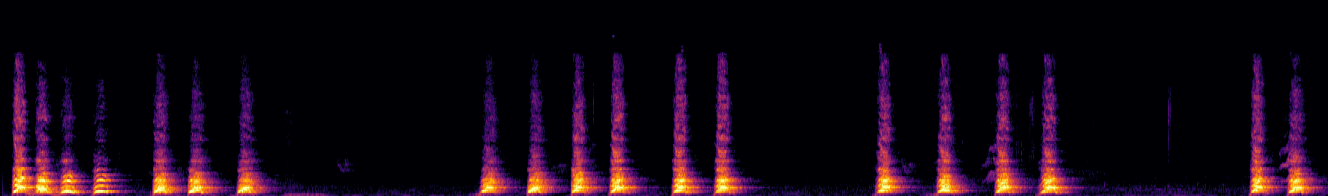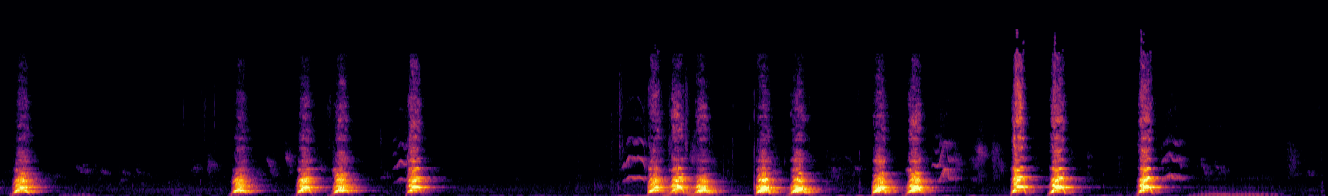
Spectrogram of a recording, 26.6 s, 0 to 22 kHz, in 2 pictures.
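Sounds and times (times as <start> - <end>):
Dachshund barking: 0.1 - 2.8, 4.8 - 7.6, 8.7 - 10.9, 12.5 - 13.8, 15.6 - 17.8, 19.6 - 25.2.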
